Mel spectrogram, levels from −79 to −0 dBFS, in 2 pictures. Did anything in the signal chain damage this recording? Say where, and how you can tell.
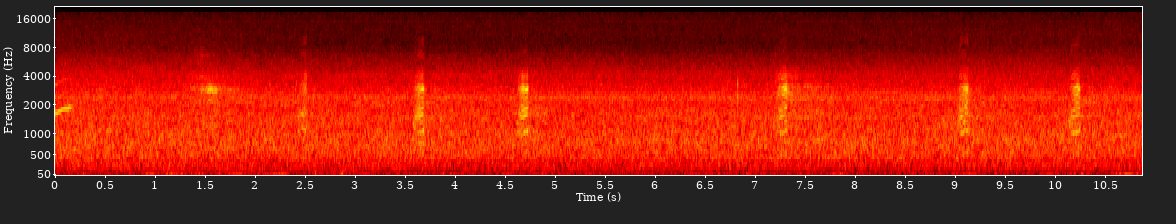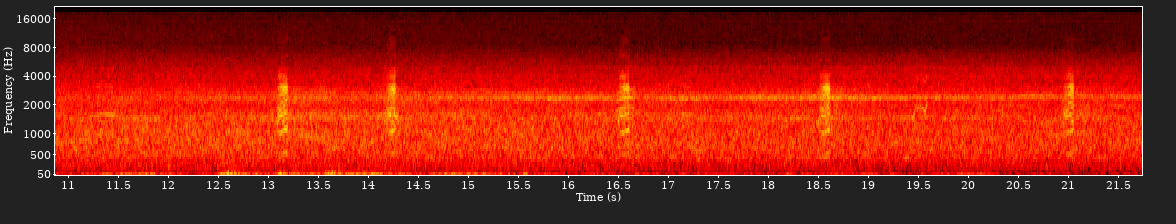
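Yes. A single loud pop sits at 12.01 to 12.03 s, a sharp thump standing roughly 10 dB above the surrounding level while the sound carries on beneath it. The likely source is an electrical pulse in the analogue wiring, such as a plug, switch or static discharge. Unlike a dropout, nothing is missing; something has been added.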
